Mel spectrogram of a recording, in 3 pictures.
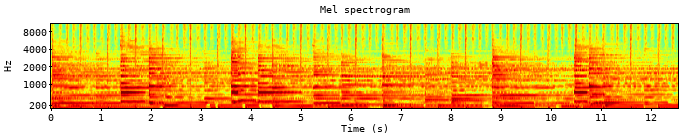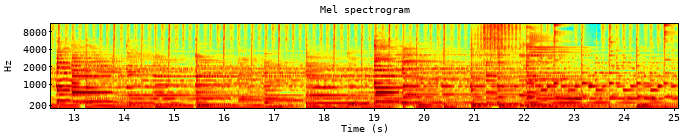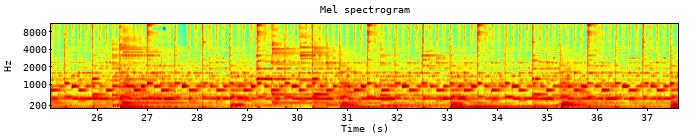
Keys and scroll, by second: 0.3 r, 3.1 p, 8.5-9.3 typing, 14.1 p, 15.5 6, 15.9 Return, 16.9 Escape, 22.1 t, 24.7-26.3 typing, 31.8 Escape, 32.6 ctrl+z, 35.6 9, 35.9 Return.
